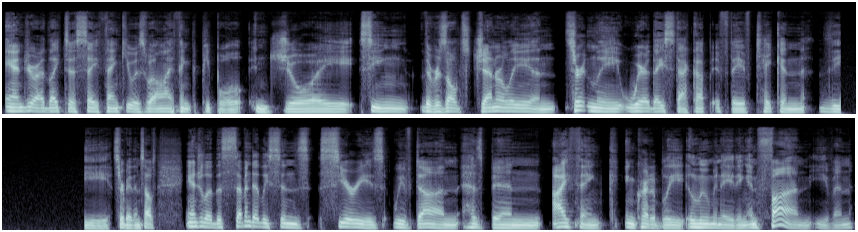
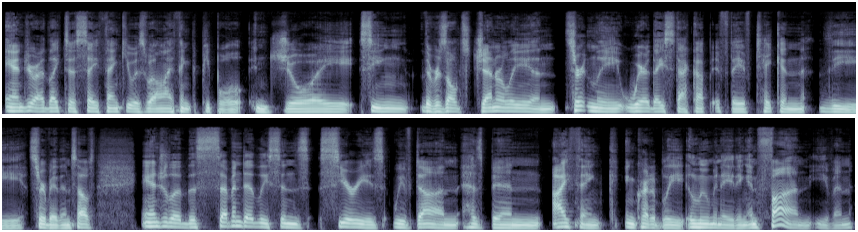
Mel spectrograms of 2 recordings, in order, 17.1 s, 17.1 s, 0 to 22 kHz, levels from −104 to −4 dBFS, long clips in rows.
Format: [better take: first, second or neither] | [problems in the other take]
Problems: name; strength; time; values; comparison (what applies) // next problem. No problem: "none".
second | audio freezing; at 8.5 s for 1 s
